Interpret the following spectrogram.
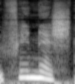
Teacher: chúng ta nhớ mình nhấn âm đầu tiên mình đọc là phí mình lên cao nhé Phí âm số 2 mình xuống thấp giọng lại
